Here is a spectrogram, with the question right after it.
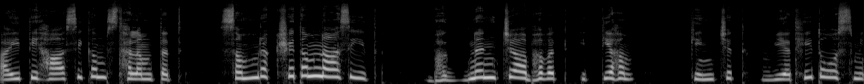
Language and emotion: Sanskrit, sad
